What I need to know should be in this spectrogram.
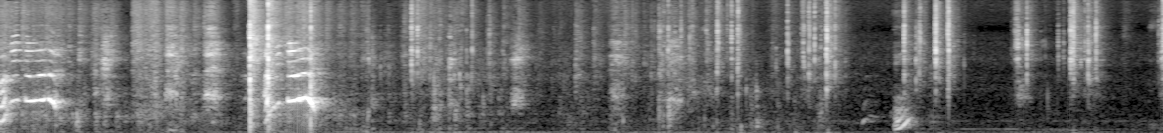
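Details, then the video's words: Yorkshire terrier at home welcoming returning family after time apart. Two loud rising-falling whimpering squeals open the clip, followed by a long stretch of quieter shuffling, small clicks and faint soft sounds in a small room. "혼자서 집 지키다 가족들이 왔을 때 강아지의 반응은?"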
